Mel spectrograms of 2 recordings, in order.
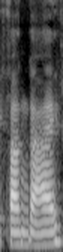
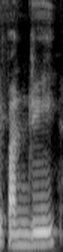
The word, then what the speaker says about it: fungi: and fungi or fungi are decomposers you can pronounce it either way i usually say fungi but a lot of people say fungi um but sometimes i have that south jersey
